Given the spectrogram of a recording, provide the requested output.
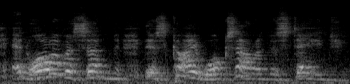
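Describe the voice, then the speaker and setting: A woman with an American accent talks at a fairly slow pace amid audible room echo. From New York City. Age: 80s+. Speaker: former vaudeville performer and filmmaker. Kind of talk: audience Q&A. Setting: stage with audience at film festival.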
